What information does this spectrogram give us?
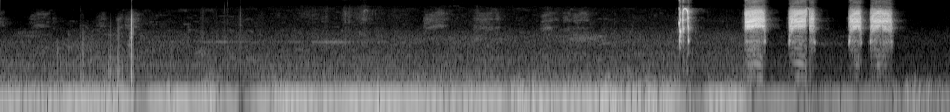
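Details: Black francolin calling near the end: a sharp scratchy note followed by four loud, rasping bursts in quick succession, after several seconds of near-silence with a faint low rumble and one soft click.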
